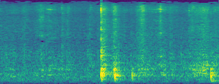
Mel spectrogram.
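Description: Small wooden clicks and knocks as a laser-cut wooden model-aircraft nacelle structure is handled and pushed into the slots of a wing centre section for a dry fit, a short cluster of taps starting about a second in.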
